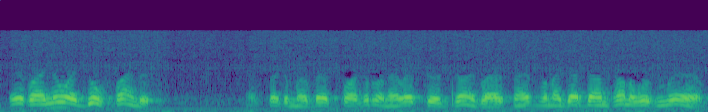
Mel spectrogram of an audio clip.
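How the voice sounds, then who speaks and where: A man's voice: mid-range voice, fast talker, breathy edge, lightly acted. A man playing a glib, evasive petty crook in an old radio crime drama, breezy and slangy. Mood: evasive, uneasy. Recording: tinny, band-limited old radio recording.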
